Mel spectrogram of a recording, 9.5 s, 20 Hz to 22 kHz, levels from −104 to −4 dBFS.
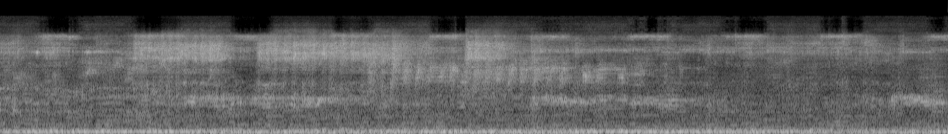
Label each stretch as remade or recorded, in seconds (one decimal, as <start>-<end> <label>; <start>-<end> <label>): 0.0-9.5 remade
